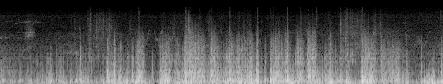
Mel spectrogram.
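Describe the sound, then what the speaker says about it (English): Strong wind buffets the microphone outdoors on a warm, sunny day in France near volcanic rock and wildflowers, a steady loud roar with gusty surges and no voices. "The wind feels so great."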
